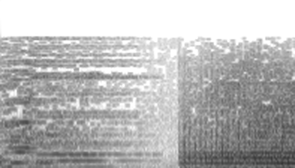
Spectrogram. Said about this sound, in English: I heard the sound of helicopters. I could see them flying in the sky a couple blocks away from where I live.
